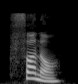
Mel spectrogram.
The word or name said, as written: funnel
